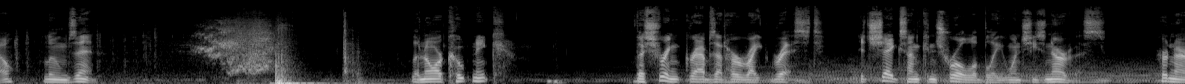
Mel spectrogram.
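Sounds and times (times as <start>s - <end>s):
speech: 0.0s - 1.1s, 4.1s - 5.2s, 6.3s - 11.8s
locked door of a high-rise apartment opening: 1.8s - 3.1s.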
